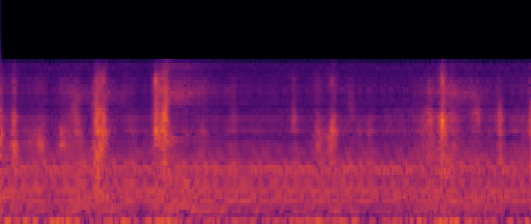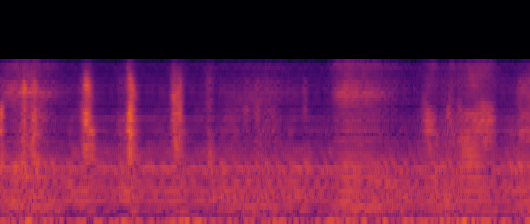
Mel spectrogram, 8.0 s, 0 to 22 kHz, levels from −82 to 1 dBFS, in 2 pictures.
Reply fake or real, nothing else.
fake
